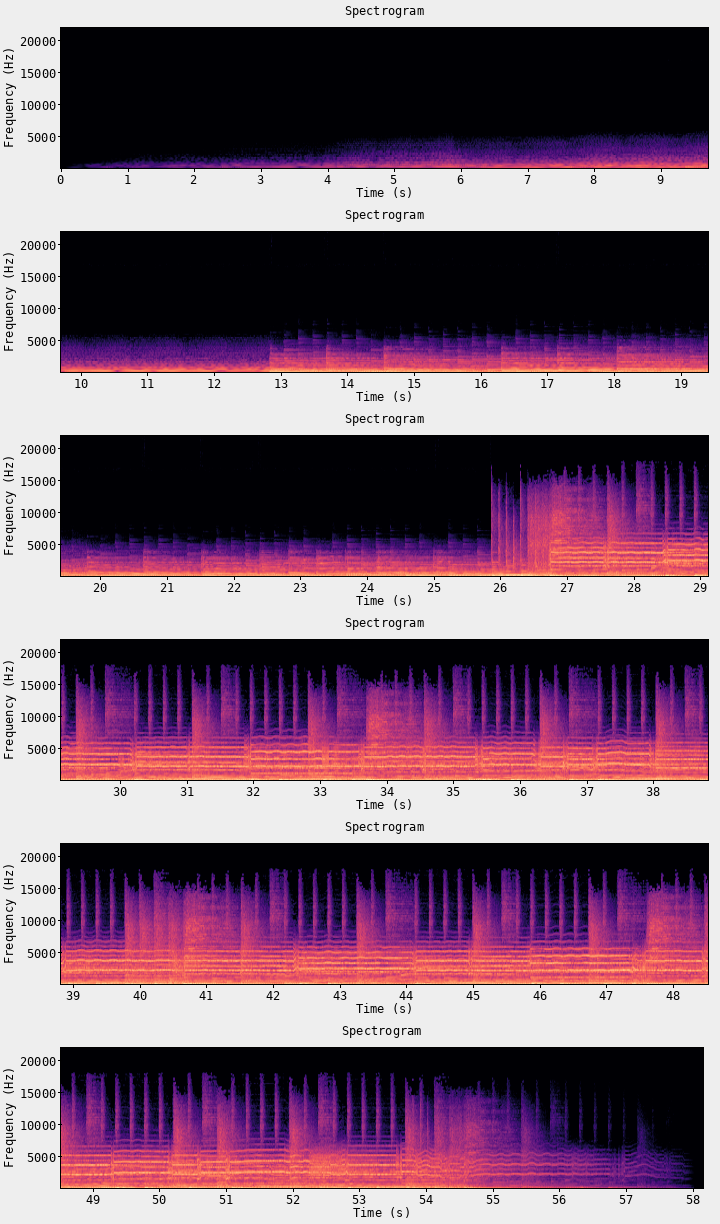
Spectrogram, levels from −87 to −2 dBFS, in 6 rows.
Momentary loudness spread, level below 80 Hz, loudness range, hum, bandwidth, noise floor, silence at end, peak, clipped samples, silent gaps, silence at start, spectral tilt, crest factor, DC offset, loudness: 15 LU; -22 dBFS; 14 LU; none; 15.5 kHz; -73 dBFS; 1.35 s; 0 dBFS; under 0.1%; none; 4.45 s; -4.5 dB/octave; 16 dB; under 0.1%; -14 LUFS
